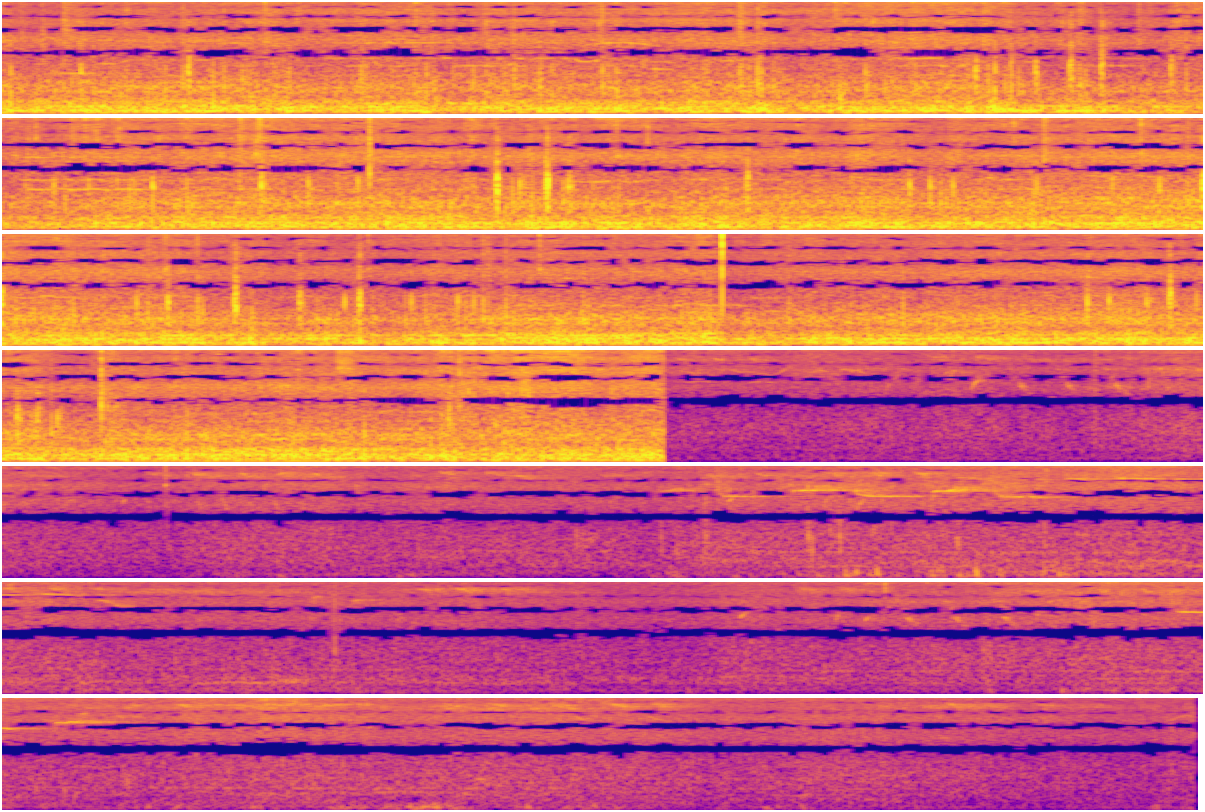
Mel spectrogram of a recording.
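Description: Steady road and engine noise heard inside a moving car's cabin, a loud low rumble, which cuts off suddenly a little past halfway. After it comes near quiet outdoor ambience with a faint swell a few seconds later.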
